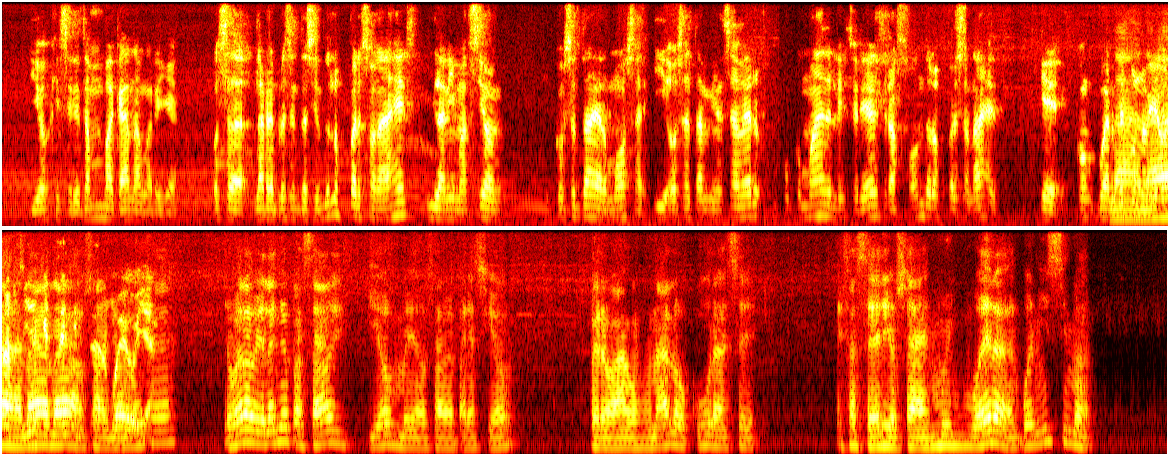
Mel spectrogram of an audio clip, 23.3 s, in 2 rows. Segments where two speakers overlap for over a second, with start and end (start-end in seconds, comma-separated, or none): 11.1-13.2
